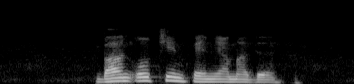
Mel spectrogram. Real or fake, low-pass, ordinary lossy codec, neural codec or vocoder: fake; 5.4 kHz; Opus, 24 kbps; codec, 16 kHz, 1.1 kbps, Voila-Tokenizer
